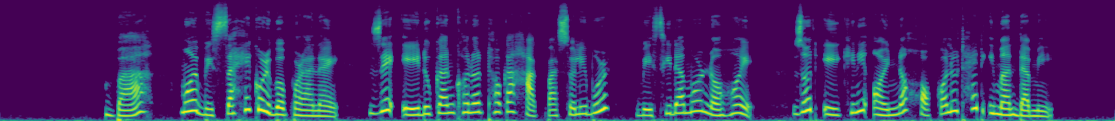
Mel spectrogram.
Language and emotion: Assamese, surprised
